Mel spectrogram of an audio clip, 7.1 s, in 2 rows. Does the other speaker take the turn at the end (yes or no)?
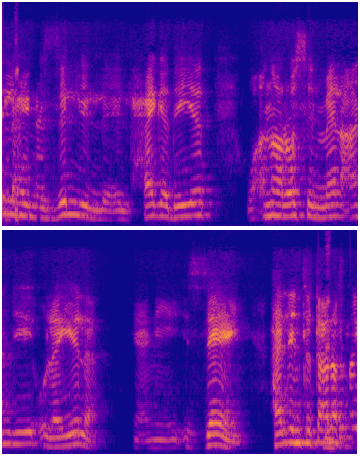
no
